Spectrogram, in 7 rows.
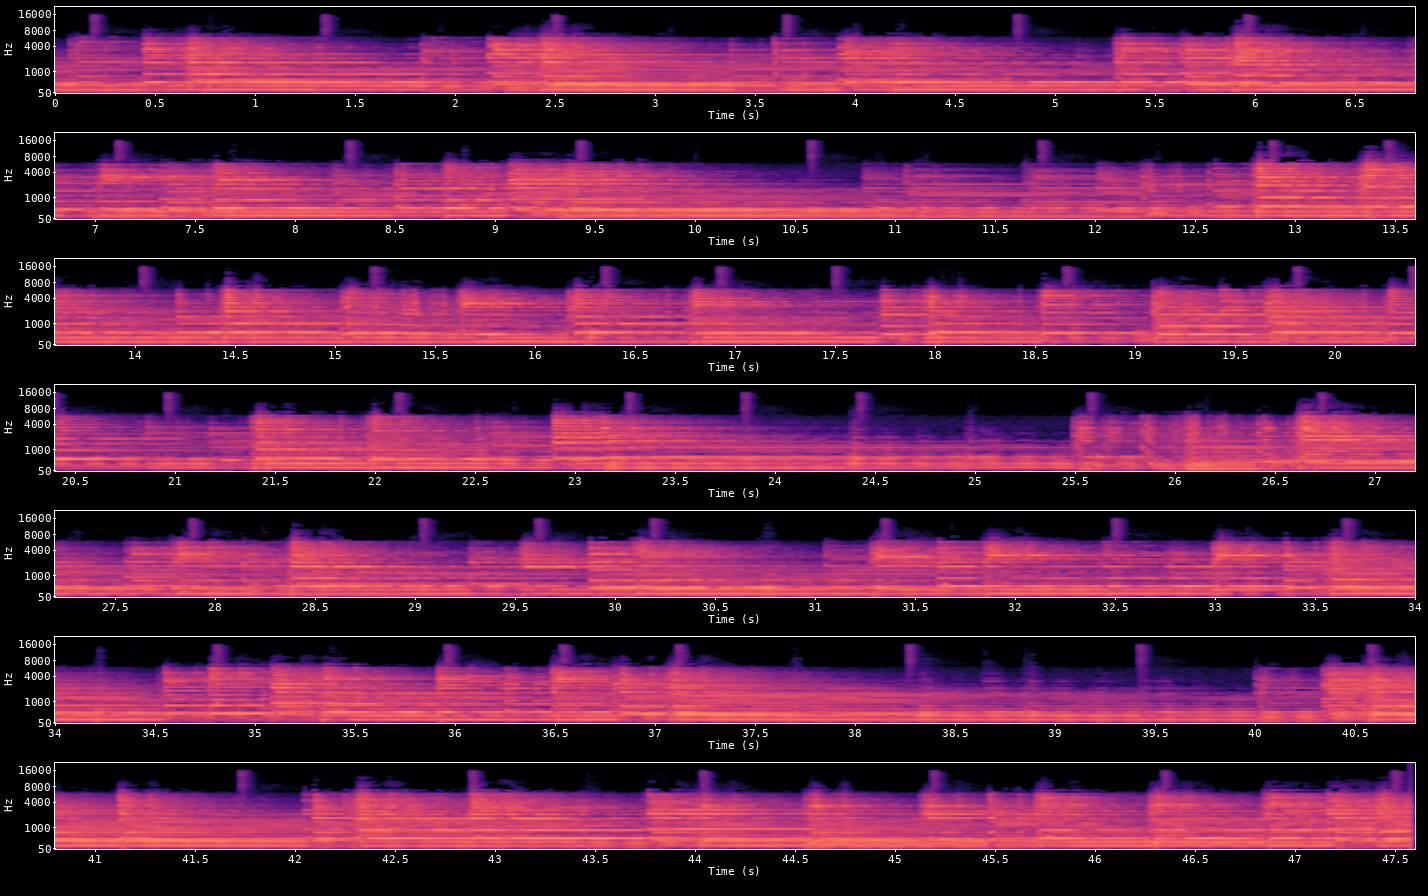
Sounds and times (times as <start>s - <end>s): Music: 0.0s - 47.6s.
